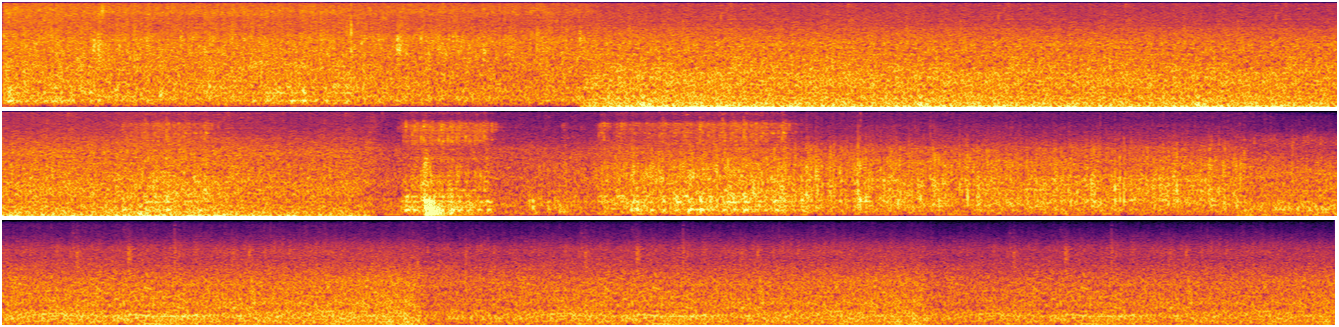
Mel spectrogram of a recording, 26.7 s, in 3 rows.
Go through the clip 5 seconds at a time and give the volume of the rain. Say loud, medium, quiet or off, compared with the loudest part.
loud, loud, loud, loud, medium, medium.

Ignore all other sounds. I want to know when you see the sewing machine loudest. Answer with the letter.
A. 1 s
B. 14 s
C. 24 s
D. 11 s
B.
